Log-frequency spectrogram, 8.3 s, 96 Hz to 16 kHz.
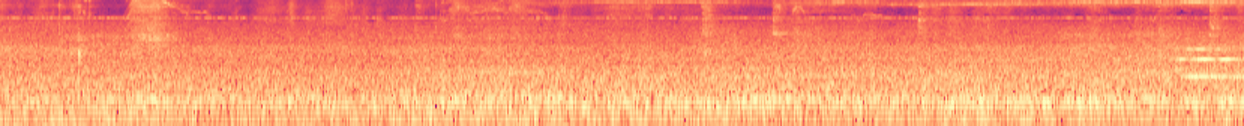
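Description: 81-775/776/777 (Moskva-2020) metro train running, a steady rumble and rush of rail noise. A few short tones of different pitches begin near the end.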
